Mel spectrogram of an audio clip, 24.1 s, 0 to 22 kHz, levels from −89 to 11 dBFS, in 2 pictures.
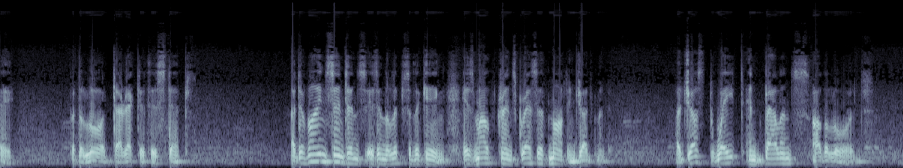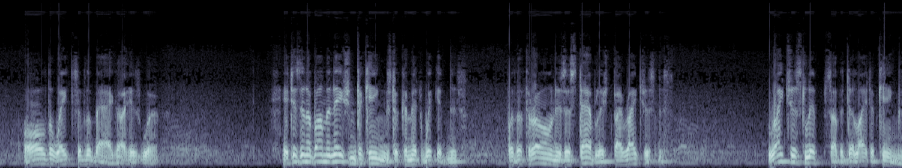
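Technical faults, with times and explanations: Throughout, gain pumping: the level is pulled down each time a loud sound arrives. The swing is around 20 dB, and loud and quiet passages sit unnaturally close in level, giving a squashed, flattened feel. The likely cause is input gain set far too high, with a fast limiter or compressor clamping down on each peak and releasing in the pauses.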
